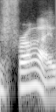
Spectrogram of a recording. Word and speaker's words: Frey: so yes and last name is fry did i say that right yeah you said it correctly okay because it's f-r-e-y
